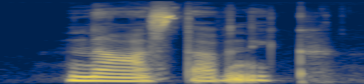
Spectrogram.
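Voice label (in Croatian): "nastavnik", Hrvatski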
